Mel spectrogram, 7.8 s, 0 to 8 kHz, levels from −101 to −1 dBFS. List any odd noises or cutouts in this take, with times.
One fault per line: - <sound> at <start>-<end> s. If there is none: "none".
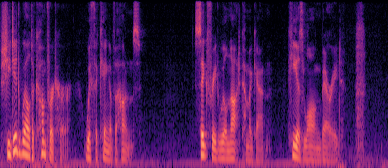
- breath at 7.1-7.4 s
